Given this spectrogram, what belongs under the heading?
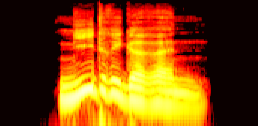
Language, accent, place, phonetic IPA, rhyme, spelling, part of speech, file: German, Germany, Berlin, [ˈniːdʁɪɡəʁən], -iːdʁɪɡəʁən, niedrigeren, adjective, De-niedrigeren.ogg
- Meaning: inflection of niedrig: 1. strong genitive masculine/neuter singular comparative degree 2. weak/mixed genitive/dative all-gender singular comparative degree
